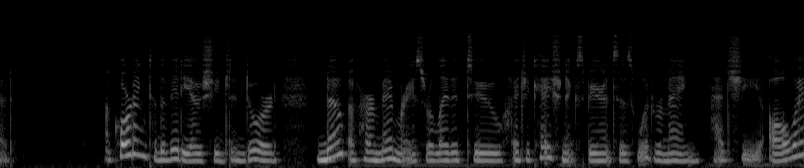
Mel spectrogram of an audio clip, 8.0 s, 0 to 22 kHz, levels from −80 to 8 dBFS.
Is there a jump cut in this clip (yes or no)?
yes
